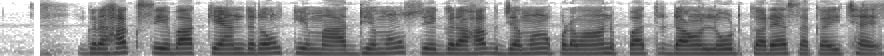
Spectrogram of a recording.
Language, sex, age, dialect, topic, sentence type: Maithili, female, 36-40, Angika, banking, statement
